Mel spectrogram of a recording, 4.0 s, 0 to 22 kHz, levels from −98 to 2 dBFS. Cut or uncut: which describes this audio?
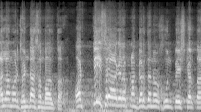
cut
